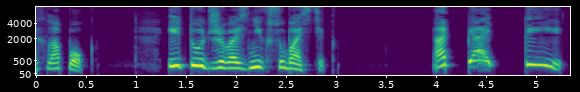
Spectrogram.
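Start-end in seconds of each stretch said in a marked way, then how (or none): 4.0-5.3 high, drawn-out outraged cry; indignant shout. Acted. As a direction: yell it, fed up at the sight of him. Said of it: "возмущённо закричал Субастик".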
